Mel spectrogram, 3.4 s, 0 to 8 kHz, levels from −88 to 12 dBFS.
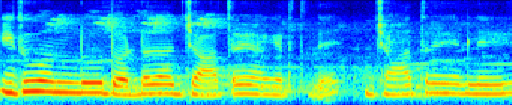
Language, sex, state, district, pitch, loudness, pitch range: Kannada, female, Karnataka, Mysore, 225 Hz, -15 LUFS, 215-250 Hz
